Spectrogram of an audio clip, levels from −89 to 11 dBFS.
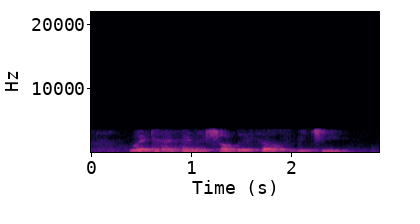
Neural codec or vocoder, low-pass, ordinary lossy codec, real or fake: codec, 44.1 kHz, 2.6 kbps, SNAC; 3.6 kHz; Opus, 16 kbps; fake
